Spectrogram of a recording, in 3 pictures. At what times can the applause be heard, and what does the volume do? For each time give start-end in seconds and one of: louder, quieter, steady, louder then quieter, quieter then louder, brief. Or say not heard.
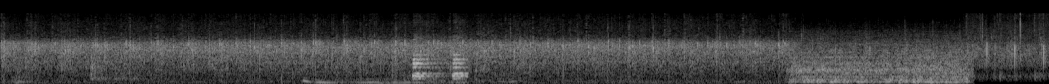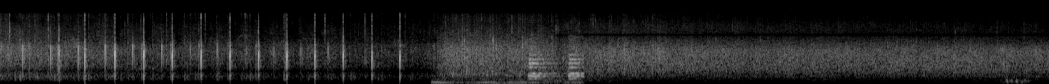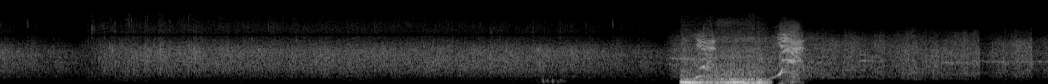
0.0-31.4 quieter.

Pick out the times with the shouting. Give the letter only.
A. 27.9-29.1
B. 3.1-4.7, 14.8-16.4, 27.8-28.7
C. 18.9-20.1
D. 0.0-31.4
A.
